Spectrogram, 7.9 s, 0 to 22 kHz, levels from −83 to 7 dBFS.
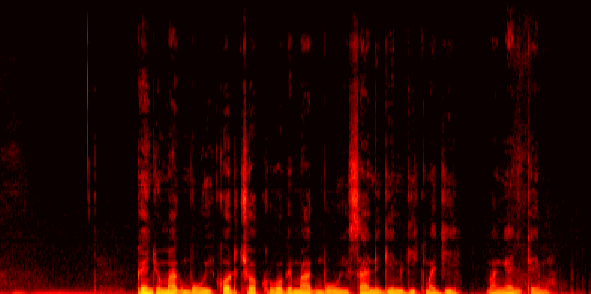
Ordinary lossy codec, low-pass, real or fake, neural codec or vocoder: none; none; real; none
